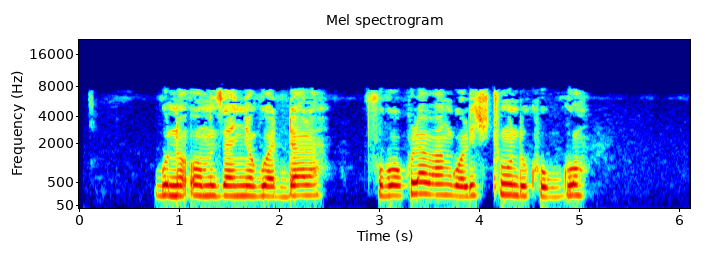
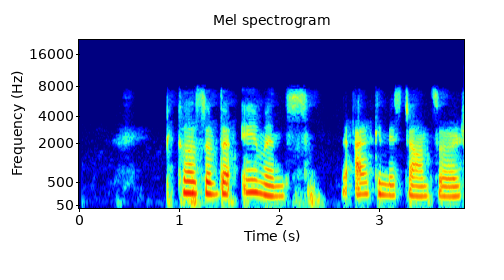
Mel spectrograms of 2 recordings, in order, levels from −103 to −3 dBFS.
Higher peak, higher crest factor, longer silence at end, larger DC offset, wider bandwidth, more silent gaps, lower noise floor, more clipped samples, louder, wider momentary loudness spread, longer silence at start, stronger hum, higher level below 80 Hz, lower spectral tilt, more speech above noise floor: first, 0 dBFS vs -6 dBFS; about the same, 16 dB vs 18 dB; first, 1.05 s vs 0 s; neither; about the same, 7.8 kHz vs 7.6 kHz; neither; first, -73 dBFS vs -63 dBFS; neither; first, -15 LUFS vs -24 LUFS; second, 6 LU vs 18 LU; second, 0.75 s vs 0.9 s; neither; second, -62 dBFS vs -56 dBFS; second, -3.5 dB/octave vs -6 dB/octave; first, 59 dB vs 40 dB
